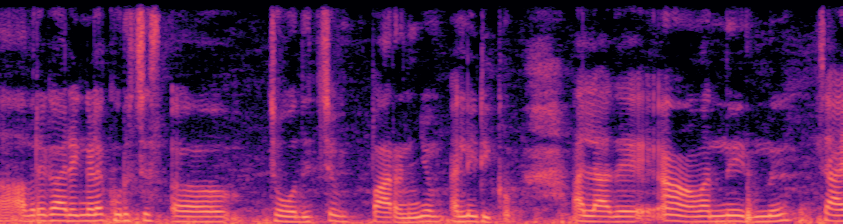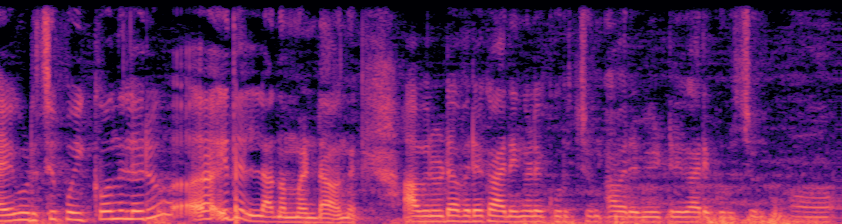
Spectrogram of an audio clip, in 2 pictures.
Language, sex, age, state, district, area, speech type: Malayalam, female, 18-30, Kerala, Kasaragod, rural, spontaneous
